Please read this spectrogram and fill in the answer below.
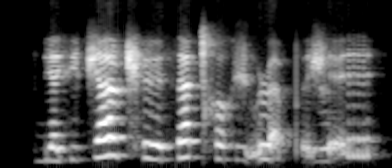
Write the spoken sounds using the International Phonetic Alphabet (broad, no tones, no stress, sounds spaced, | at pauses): bʲ a fʲ ø t͡ʃ aː ʈ͡ʂʰ øː θ a ǀʰ ɔ x ʒ ṵ ɹ a̰ pʼ ə̰ ʒ l ɛ̰ r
